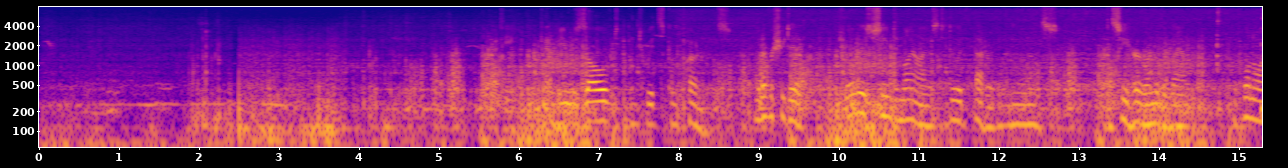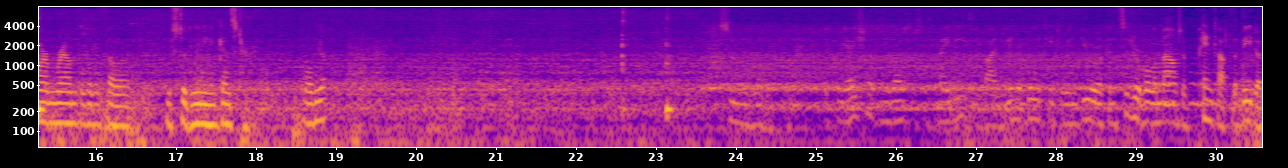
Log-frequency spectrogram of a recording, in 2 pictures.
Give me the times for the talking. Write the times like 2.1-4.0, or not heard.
5.7-18.9, 23.8-30.5.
